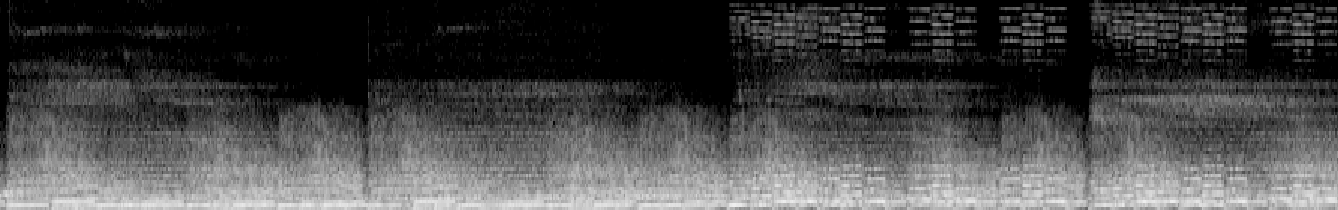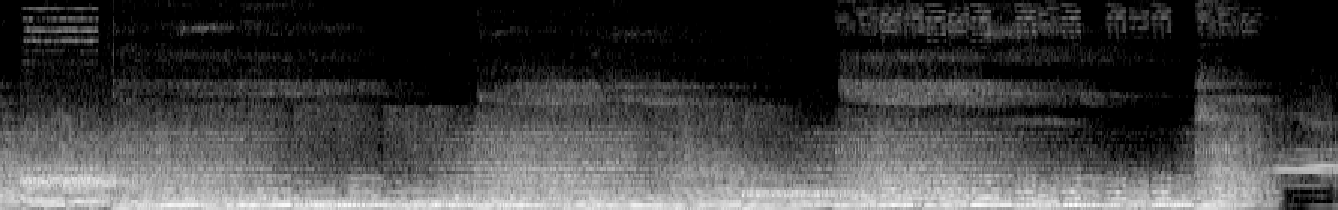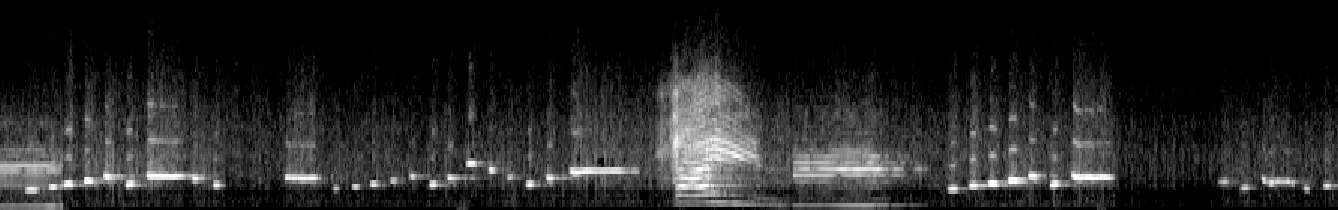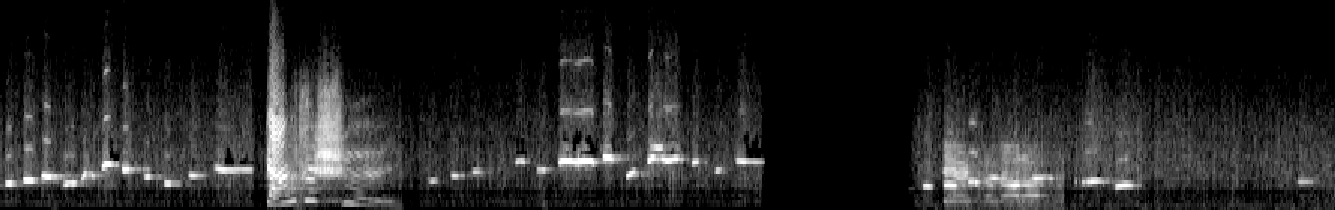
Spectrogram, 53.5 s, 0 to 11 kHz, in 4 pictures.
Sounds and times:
Music: 0:00.0 - 0:29.1.

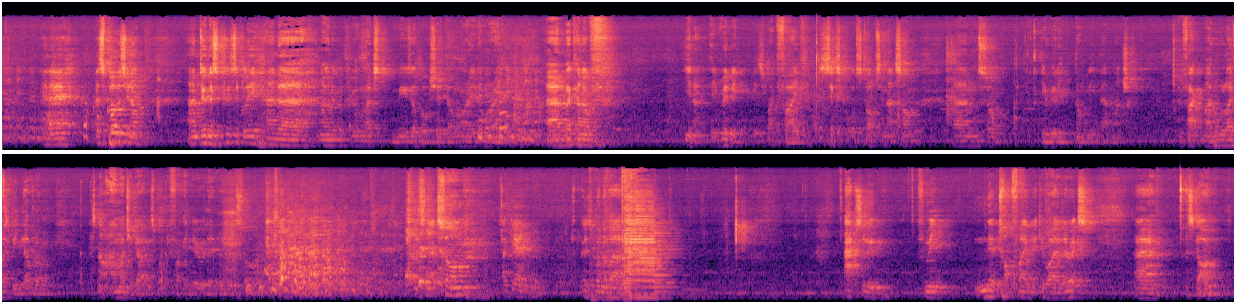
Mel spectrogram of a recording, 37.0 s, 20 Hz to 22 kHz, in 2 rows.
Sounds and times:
Speech: 0:00.6 - 0:02.2, 0:02.8 - 0:07.6, 0:08.2 - 0:09.2, 0:10.2 - 0:17.0, 0:17.6 - 0:22.4, 0:24.7 - 0:26.6, 0:27.2 - 0:27.8, 0:31.1 - 0:34.9, 0:35.5 - 0:36.9
Acoustic guitar: 0:27.3 - 0:28.8.

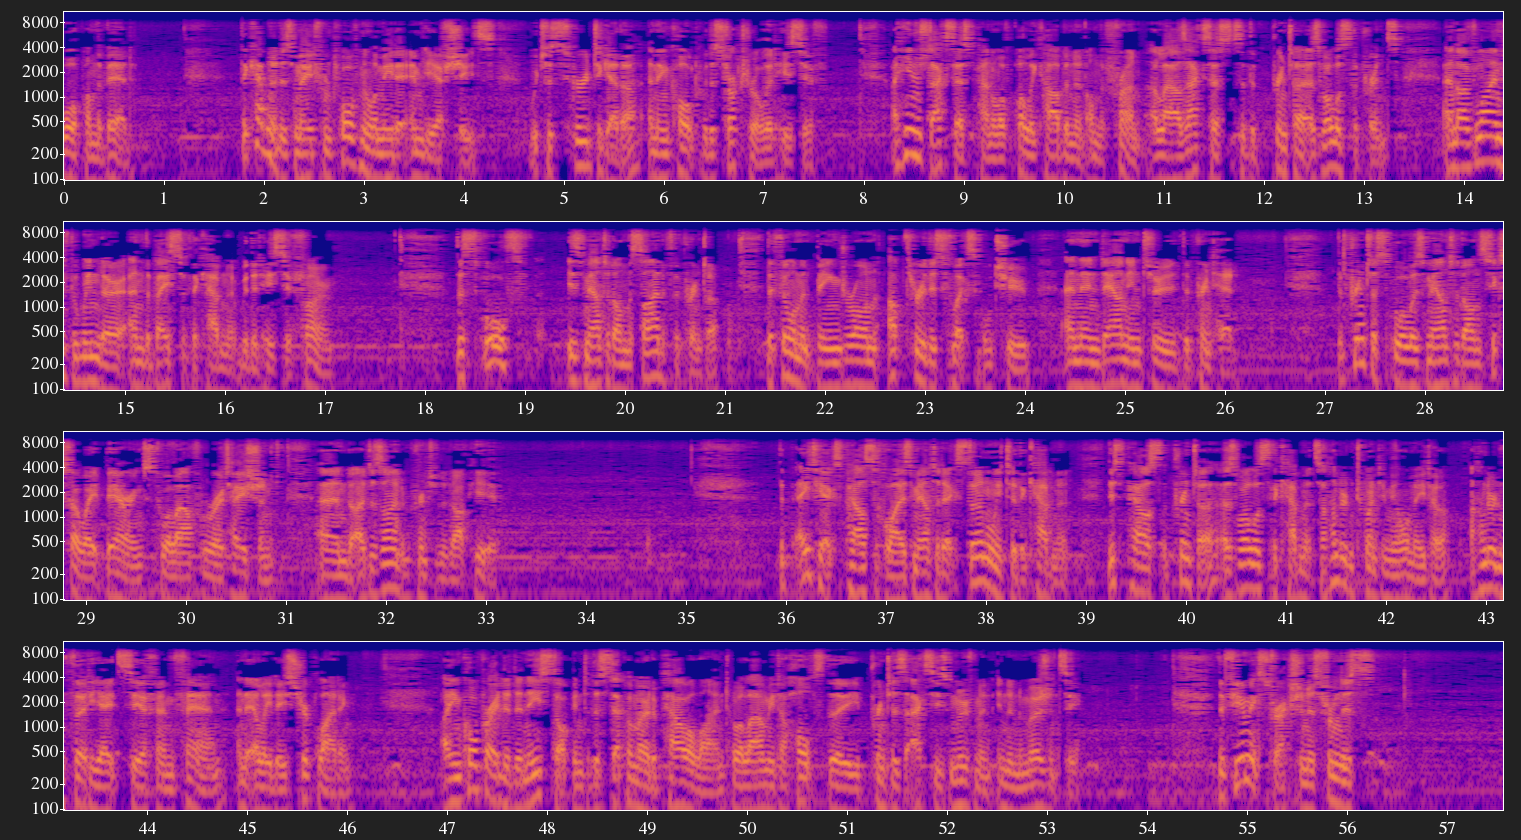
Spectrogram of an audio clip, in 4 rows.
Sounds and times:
Speech: 0:00.0 - 0:00.8, 0:01.8 - 0:17.2, 0:18.3 - 0:26.2, 0:27.1 - 0:33.2, 0:35.9 - 0:46.1, 0:46.9 - 0:53.4, 0:54.7 - 0:56.5.

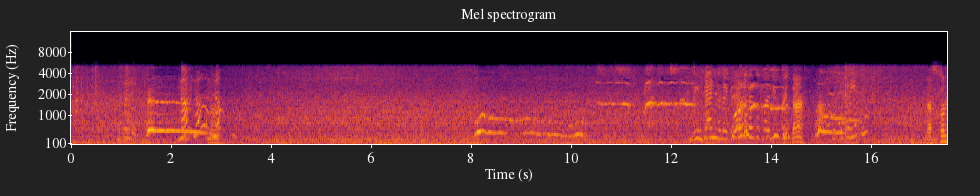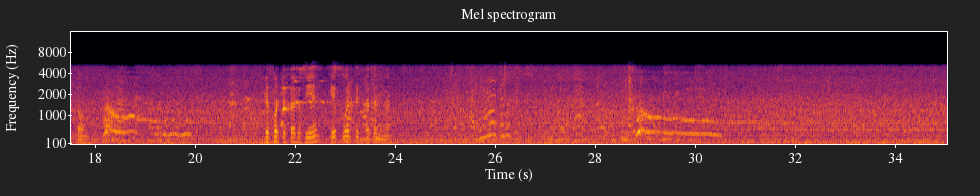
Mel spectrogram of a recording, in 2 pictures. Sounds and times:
Whimper (dog): 0:01.5 - 0:03.0, 0:08.1 - 0:12.5, 0:13.3 - 0:15.9, 0:18.2 - 0:20.0, 0:20.7 - 0:22.7, 0:28.8 - 0:30.6
Yip: 0:10.6 - 0:12.5, 0:20.7 - 0:22.7.

